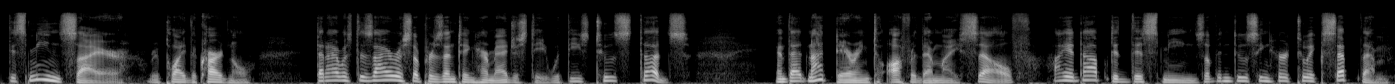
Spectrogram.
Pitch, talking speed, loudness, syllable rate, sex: 125 Hz, 155 wpm, -22 LUFS, 4.6 syllables/s, male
